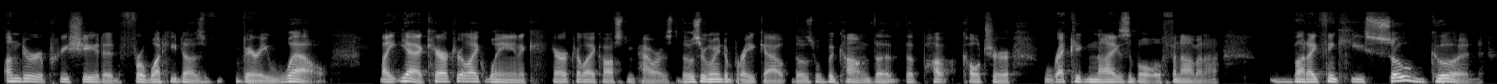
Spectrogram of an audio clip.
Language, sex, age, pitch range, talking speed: English, male, 50-69, 105-140 Hz, 155 wpm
